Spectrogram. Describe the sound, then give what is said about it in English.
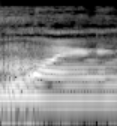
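A human voice imitates an old computer turning on with a brief, sustained hummed tone over a steady low drone, like a buzzy electronic startup hum. “That's the sound of the computer turning on.”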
